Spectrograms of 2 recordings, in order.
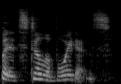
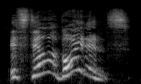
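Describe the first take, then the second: First: It is said at normal volume. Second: It is said loudly.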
